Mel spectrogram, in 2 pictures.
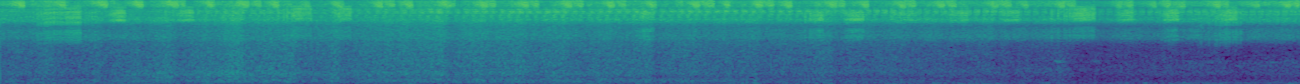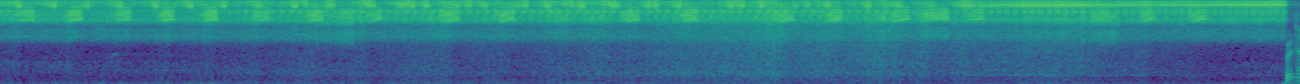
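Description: A dense, high-pitched chorus of insects shrilling with a fast pulsing beat, steady throughout, over a fainter outdoor haze.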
